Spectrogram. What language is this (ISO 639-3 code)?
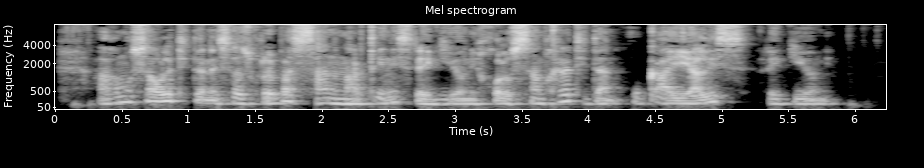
kat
